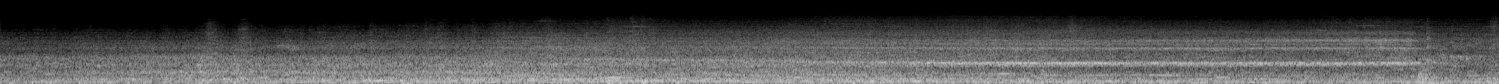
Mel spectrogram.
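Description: JR Hokkaido electric train pulling into an underground station platform, wheels and running gear rumbling. A steady whining tone builds through the middle and cuts off sharply about fourteen seconds in.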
